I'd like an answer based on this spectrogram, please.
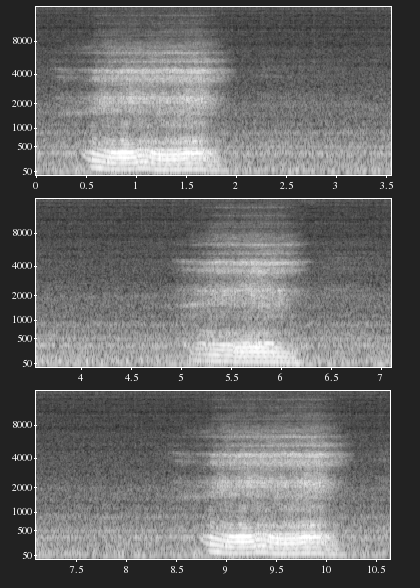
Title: Snoring sounds…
